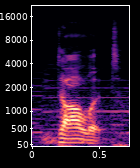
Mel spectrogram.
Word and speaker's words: Dollet: When last we left our heroes, they were making a dramatic landing at the town or city, I suppose, of Dalot. we've decided to pronounce it.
